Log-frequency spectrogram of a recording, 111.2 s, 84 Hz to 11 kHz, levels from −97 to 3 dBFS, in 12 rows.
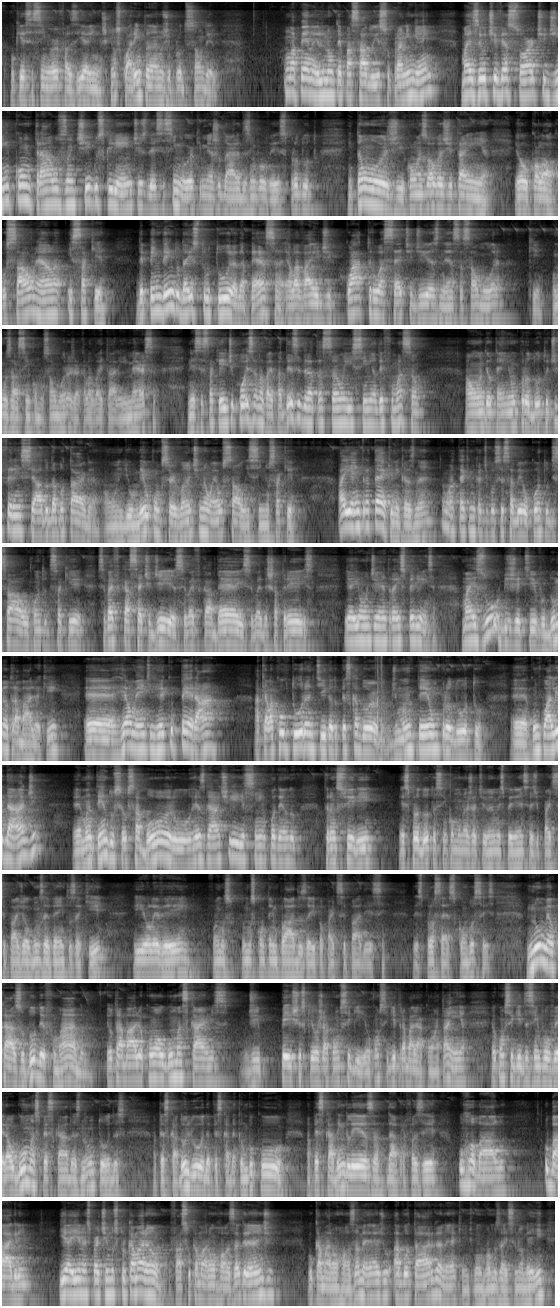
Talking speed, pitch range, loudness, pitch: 155 wpm, 105-135 Hz, -22 LUFS, 120 Hz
